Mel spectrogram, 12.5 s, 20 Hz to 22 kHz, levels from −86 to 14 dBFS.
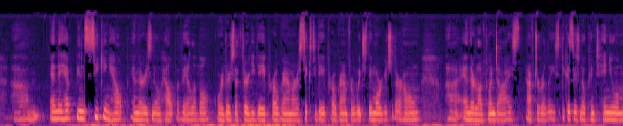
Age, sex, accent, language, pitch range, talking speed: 50-69, female, American, English, 175-230 Hz, 190 wpm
